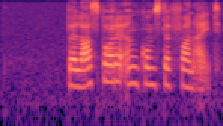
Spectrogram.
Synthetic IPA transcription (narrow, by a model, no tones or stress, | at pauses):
b̥əlɐsbɑːɾəʔəŋkɔmstəfɐnʔœ̰ɥt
